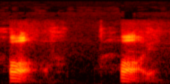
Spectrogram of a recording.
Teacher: Jadi kho itu ada ngoroknya, ingat ada ngoroknya ya. Ada ngoroknya dan ada ya seperti tadi saya sebutkan, seperti orang mau buang dahak ya.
